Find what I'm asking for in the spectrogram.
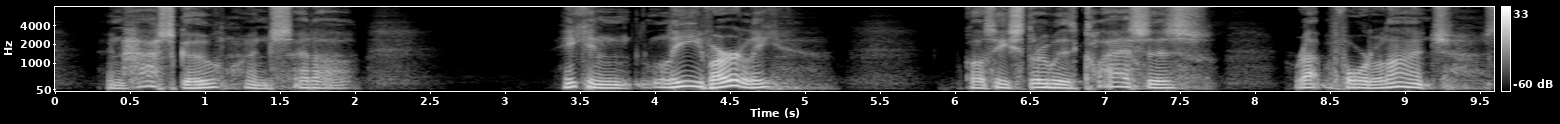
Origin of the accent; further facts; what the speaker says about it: Mississippi, United States; Now, I'm from Mississippi originally.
